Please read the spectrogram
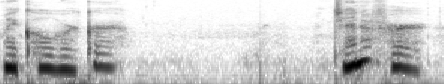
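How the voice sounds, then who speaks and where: The speaker is soft-spoken. The pace is moderate. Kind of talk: read story.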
